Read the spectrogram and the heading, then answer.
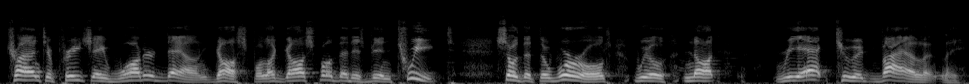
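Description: A hoarse preacher, his voice pitched a little high for a man. He tells folksy stories from the pulpit and breaks in with amen and hallelujah. The recording sounds dull and lo-fi. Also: a little mellow. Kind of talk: sermon.

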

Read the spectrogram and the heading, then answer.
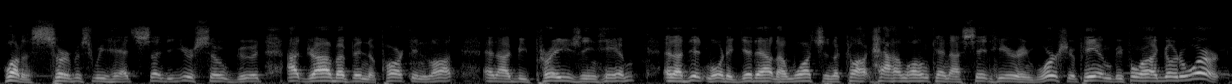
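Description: A hoarse man preaching a sermon, telling folksy stories and calling out amen and hallelujah. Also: a little high, normal speed, hardly any pauses, mellow. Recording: dull lo-fi sound.

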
